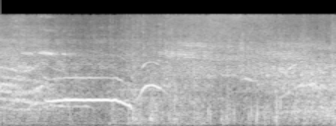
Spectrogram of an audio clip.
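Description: Riders on the Big Thunder Mountain Railroad mine-train roller coaster yelling over the rumble of the train running on its track. There is one long held yell that falls away at its end, then a shorter cry that rises and falls.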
